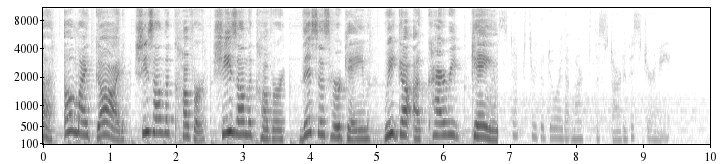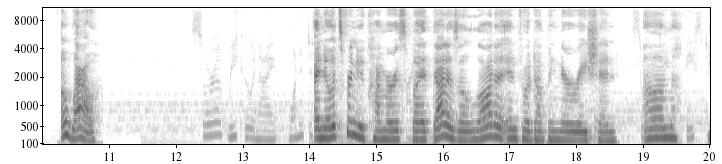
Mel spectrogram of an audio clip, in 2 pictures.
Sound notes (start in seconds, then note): 6.7 Kairi’s narration plays quietly in the background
